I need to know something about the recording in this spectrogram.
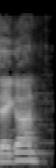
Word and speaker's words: Dagon: do you know why why it's pronounced Dagon because if you try to read the card your whole day is gone foreign any time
